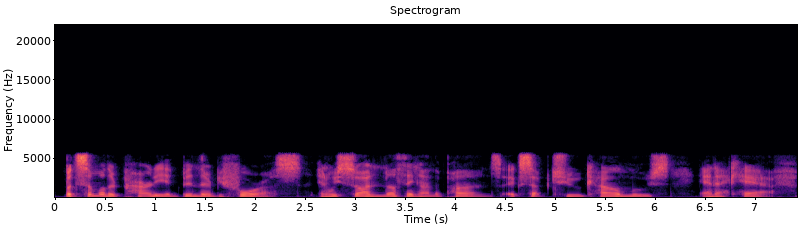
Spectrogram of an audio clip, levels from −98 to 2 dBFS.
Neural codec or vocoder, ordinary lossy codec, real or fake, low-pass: none; Opus, 64 kbps; real; 5.4 kHz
